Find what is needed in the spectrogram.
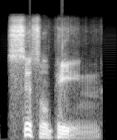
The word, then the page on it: cisalpine: British English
